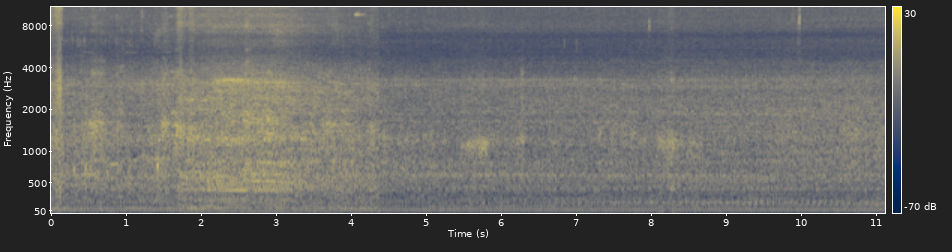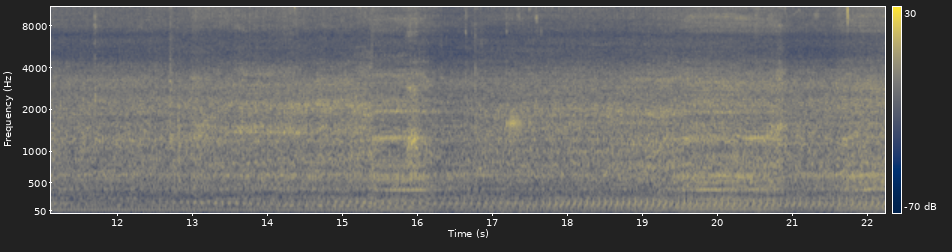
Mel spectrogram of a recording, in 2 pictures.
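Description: Motorcycle engine running steadily at low revs while the bike rolls slowly.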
